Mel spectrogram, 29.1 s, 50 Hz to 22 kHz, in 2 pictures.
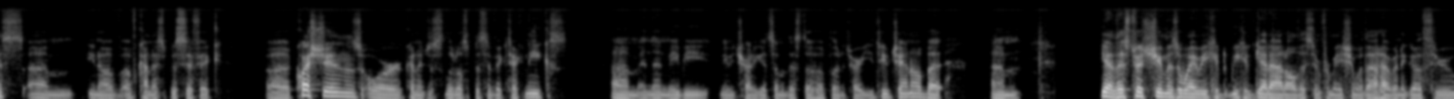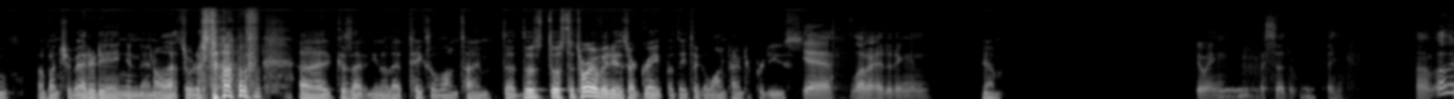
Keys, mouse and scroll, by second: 6.5 click, 11.3 click.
